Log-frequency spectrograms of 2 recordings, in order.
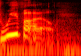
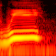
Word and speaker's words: Weavile: And so now we're going to talk about Sneasel's evolution, whose name is Weavile.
